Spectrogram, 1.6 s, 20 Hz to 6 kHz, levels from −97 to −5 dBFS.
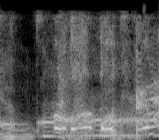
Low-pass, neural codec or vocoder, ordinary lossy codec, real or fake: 5.4 kHz; codec, 24 kHz, 3 kbps, HILCodec; AAC, 32 kbps; fake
